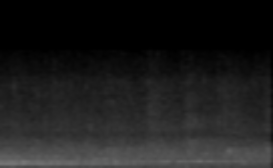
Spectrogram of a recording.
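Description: Large theatre audience applauding, the applause slowly fading.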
